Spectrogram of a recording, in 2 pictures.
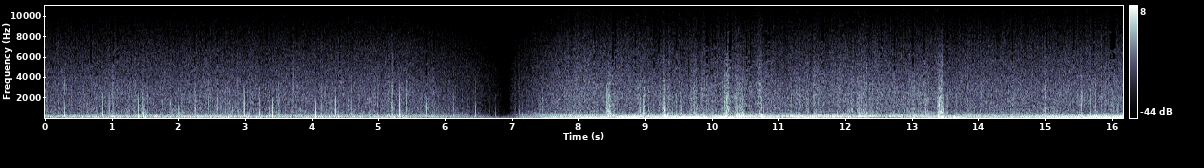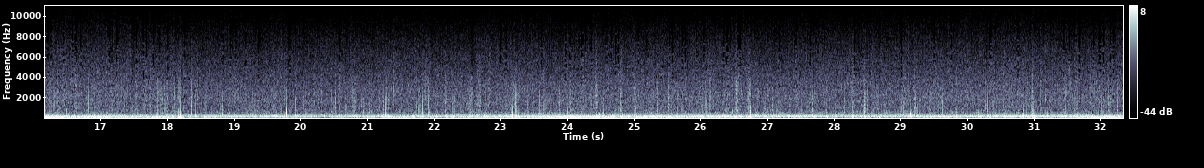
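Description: Background noise of an old 1940s film soundtrack: a steady hum under hiss with scattered faint crackles. It drops away briefly about seven seconds in, then comes back.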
